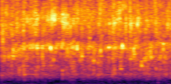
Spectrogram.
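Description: Chicken pieces for crispy fried chicken sizzle in hot oil with a steady, bright crackle, close and even, with no voices.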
